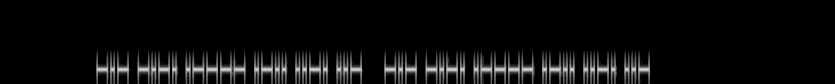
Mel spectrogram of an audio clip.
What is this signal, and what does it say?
Morse code, heard as a keyed tone, about 34 wpm, 700 Hz. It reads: KC1LFU KC1LFU
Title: USA Call Signs Repeated 2x 35wpm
